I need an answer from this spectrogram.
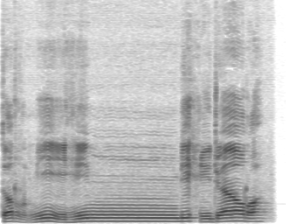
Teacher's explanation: فميم الساكنه بقيت منها غنتها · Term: الاخفاء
